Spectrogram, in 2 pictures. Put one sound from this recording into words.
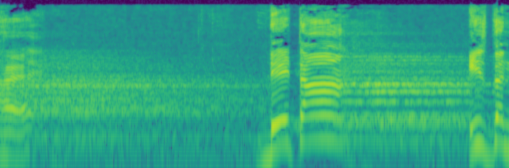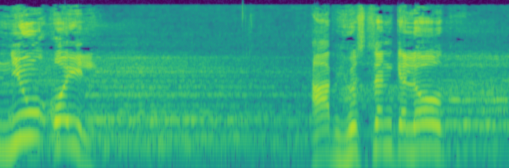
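An elderly man speaks with animation into a microphone, his voice echoing through a large hall.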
